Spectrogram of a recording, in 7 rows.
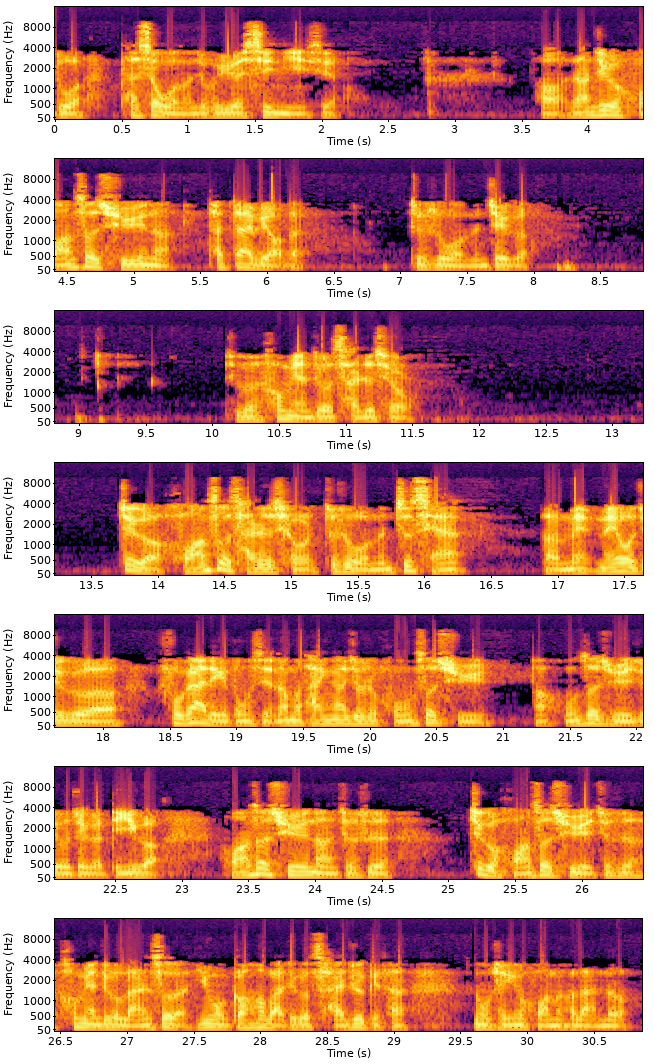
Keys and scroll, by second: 3.6 ctrl+z, 4.0 ctrl+z, 4.4 ctrl+z, 4.8 ctrl+z, 5.0 ctrl+z, 5.2 ctrl+z, 5.4 ctrl+z.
